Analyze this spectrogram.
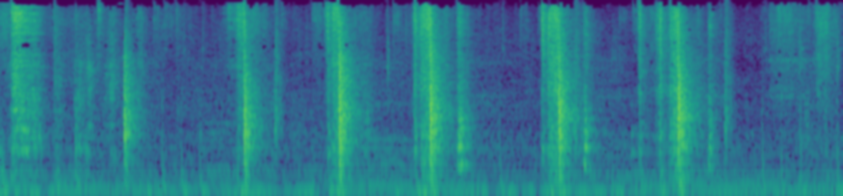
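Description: Knife chopping onion on a plastic cutting board: about seven separate cuts, roughly one a second, each a sharp knock of the blade on the board.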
